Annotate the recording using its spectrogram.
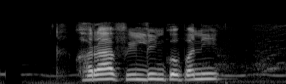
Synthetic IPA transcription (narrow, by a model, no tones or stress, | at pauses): kʰʌɾapʰilɖiŋkopʌni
